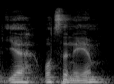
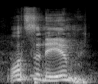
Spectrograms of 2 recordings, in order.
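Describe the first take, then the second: First: Soft, slow, kindly question; low-key, hushed customer service; gentle advert barista. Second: Loud, high question; hammed-up, raised-voice service; brash local barista. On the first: Acted. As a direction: ask it quietly and unhurriedly. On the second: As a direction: demand the name across the counter. Same question, rough local barista.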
